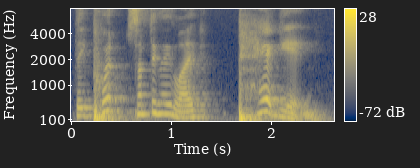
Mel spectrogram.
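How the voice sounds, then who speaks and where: An older woman doing a bawdy stand-up comedy set on a theater stage, brash with loud squealing outbursts. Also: medium pitch, big pitch swings, a little slow, a little hiss or hum. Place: theater stage before a live audience.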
